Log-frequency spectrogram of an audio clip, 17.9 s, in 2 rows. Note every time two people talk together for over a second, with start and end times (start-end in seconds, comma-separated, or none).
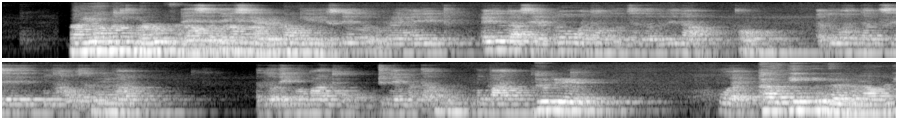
1.8-3.2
